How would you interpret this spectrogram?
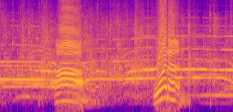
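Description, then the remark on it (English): Two loud bursts of audience cheering and applause for Jeff Reuter on the show Extra Time, each swelling and fading within about a second, with bright whooping tones rising and falling over a steady background hum. “Let's give Jeff Reuter a big round of applause here.”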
